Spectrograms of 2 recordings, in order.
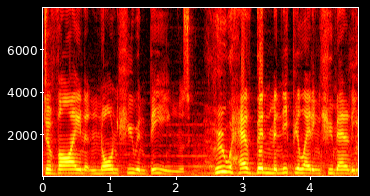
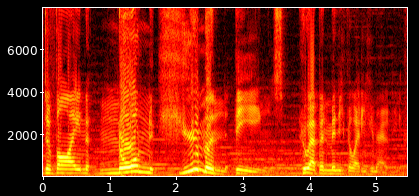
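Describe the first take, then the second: First: The stress falls on the word manipulating. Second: The stress falls on the word non-human. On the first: The beings are bad because they manipulate people. "The emphasis here is on the manipulation of humanity" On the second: The beings are bad because they are not human. "the emphasis was simply on the fact they weren't human"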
